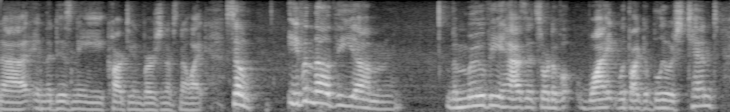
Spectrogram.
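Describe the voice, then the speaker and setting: A person giving a casual, unscripted how-to narration as a home baker, in a chatty, rambling, hedging way. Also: medium pitch. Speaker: home baker hosting a craft project video. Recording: clearly noisy home recording.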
